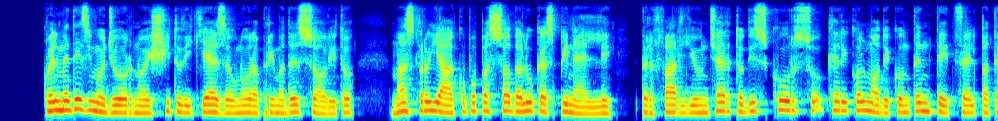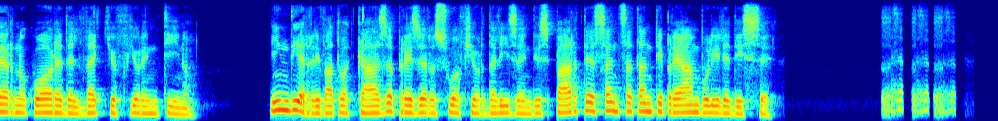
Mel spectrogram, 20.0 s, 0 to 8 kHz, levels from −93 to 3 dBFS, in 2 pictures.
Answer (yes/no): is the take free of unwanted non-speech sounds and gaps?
no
